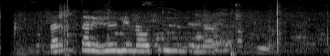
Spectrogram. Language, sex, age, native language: Icelandic, female, 40-49, Icelandic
